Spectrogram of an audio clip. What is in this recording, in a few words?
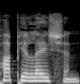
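"population", English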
